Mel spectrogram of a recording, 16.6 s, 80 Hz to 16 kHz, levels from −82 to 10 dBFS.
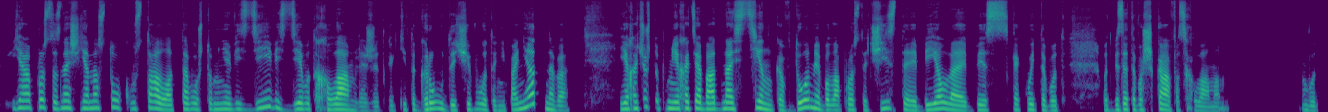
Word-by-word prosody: я 225 +2 +1
просто, 220 -2 -2
знаешь, 220 -2 0
я 210 -1 +1
настолько 220 -1 -4
устала 195 -4 +2
от 160 - -5
того, 185 -1 -1
что 185 +3 -7
у - - -4
меня 180 0 -1
везде-везде, 185 - -2
вот, 185 -1 -6
хлам 170 -3 +4
лежит, 135 0 -12
какие-то 165 +4 -11
груды 180 -2 0
чего-то 165 -2 -3
непонятного. 170 - 0 0.6
Я 190 0 +3
хочу, 210 +6 -1
чтоб 220 -3 -10
у - - -6
мя 205 -1 +4
хотя 210 -1 +4
бы 190 0 +6
одна 200 +1 +4
стенка 180 -6 0
в 140 - -25
доме 210 - +4
была 160 -1 0
просто 155 -1 -5
чистая, 175 -2 -1
белая, 165 0 +3
без 155 -2 0
какой-то 170 -1 -4
вот 150 0 -6 0.5
вот 160 -2 -7
без 165 +3 -2
этого 170 -1 -1
шкафа 160 -3 +2
с - - -3
хламом. 130 -2 -7 0.9
Вот. 145 -4 -9
175 Hz, 160 wpm, -22 LUFS, 155-200 Hz, 0.9 s, бы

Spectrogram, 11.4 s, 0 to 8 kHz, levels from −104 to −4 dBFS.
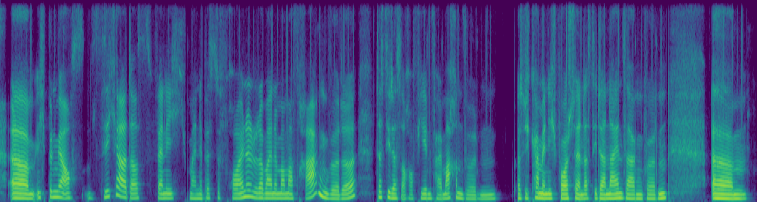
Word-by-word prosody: Ähm, 180 -2 +6
ich 200 -1 -7
bin 225 - -1
mir 215 - +3
auch 190 - -2
s - - -21 0.3
sicher, 230 +1 +1
dass, 185 -1 -6
wenn 180 0 -1
ich 180 0 -6
meine 170 -1 -5
beste 180 +2 -11
Freundin 185 +7 -1
oder 190 -1 0
meine 185 0 +1
Mama 180 -1 0
fragen 265 - 0
würde, 165 - -1 0.3
dass 215 - -2
die 210 - -1
das 180 -1 -1
auch - - -8
auf 160 0 -13
jeden 175 -1 -3
Fall 155 -2 -7
machen 180 0 -2
würden. 155 +1 -7 0.3
Also, 175 0 -4
ich 175 - -3
kann 195 -1 +2
mir 175 - +6
nicht 175 0 +1
vorstellen, 170 -1 +3
dass 165 +1 -2
die 175 - -6
da 165 -2 +3
nein 175 +3 +4
sagen 165 -2 0
würden. 170 +2 +1 0.7
Ähm, 165 -2 +6
180 Hz, 210 wpm, -25 LUFS, 170-185 Hz, 0.7 s, Ähm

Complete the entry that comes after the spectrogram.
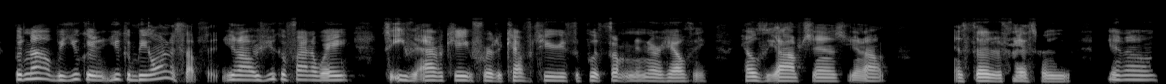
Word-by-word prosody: But 230 0 +3
no, 260 0 +4
but 200 0 0
you 225 +5 -2
can 215 -4 +2
you 235 +3 -1
can 225 -3 -2
be 215 +1 +3
on 265 +6 0
to 275 - -4
something. 475 -3 -5
You 220 - 0
know, 210 -1 +3
if 200 -1 -1
you 240 +3 -3
can 235 -2 -1
find 215 -1 0
a - - +1
way 205 +1 +2 0.3
to - - -1
even 200 - +2
advocate 195 0 +2
for 175 - 0
the - - -3
cafeterias 180 0 -1
to - - -8
put 170 +1 -1
something 180 - -2
in 85 - -3
there 160 -2 0
healthy, 155 0 -1 0.3
healthy 180 -3 +1
options, 160 -1 +1
you 105 -1 -2
know, 80 -4 0 0.7
instead 160 +1 +3
of 145 -1 0
fast 80 -2 -1
food, 140 0 -1 0.4
you 215 - -1
know? 215 -1 -2
190 Hz, 210 wpm, -25 LUFS, 160-215 Hz, 0.7 s, no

